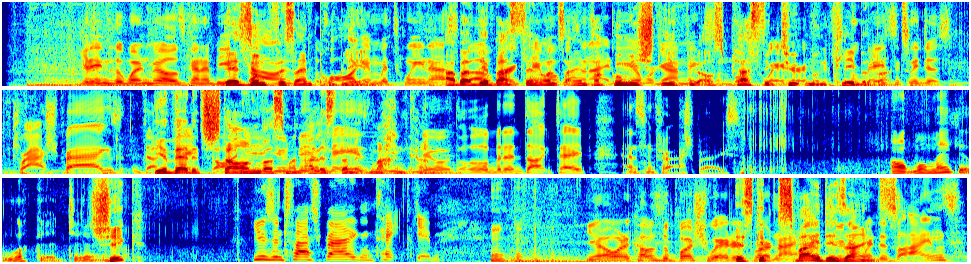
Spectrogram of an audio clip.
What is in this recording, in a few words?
Voice Over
